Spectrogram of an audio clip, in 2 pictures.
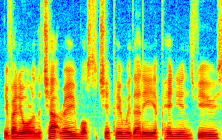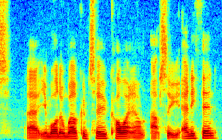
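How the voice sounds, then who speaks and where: Low voiced guy rambling through a podcast intro, easygoing, dry mic. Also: brisk, clear, resonant tone, no room sound. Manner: relaxed, rambling with fillers. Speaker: podcast co-host. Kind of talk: casual livestream chat.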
